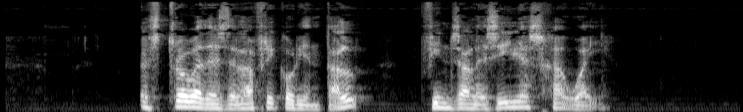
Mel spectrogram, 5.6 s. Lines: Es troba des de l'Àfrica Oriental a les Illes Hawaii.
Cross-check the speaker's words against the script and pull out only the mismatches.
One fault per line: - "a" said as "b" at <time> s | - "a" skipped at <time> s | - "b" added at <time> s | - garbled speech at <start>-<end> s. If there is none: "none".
- "fins" added at 3.2 s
